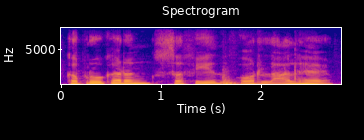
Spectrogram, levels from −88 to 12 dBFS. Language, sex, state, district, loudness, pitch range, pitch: Hindi, male, Bihar, West Champaran, -14 LUFS, 140-170 Hz, 150 Hz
